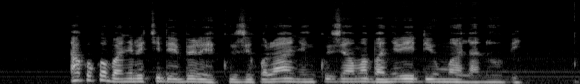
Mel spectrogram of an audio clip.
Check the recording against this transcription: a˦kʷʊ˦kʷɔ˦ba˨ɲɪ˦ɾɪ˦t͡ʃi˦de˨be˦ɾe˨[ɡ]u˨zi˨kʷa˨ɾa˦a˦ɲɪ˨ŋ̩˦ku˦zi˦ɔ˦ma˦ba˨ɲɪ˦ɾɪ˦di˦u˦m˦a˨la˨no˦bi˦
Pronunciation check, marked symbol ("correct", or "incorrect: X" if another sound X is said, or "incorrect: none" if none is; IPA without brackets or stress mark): incorrect: k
